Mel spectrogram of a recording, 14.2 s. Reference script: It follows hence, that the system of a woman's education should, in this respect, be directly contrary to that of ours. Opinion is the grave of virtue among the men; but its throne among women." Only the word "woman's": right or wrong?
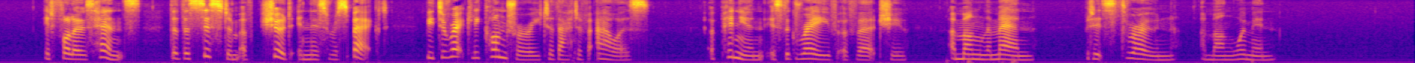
wrong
